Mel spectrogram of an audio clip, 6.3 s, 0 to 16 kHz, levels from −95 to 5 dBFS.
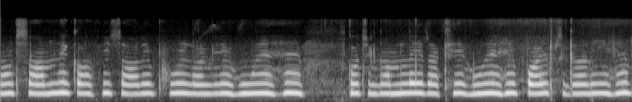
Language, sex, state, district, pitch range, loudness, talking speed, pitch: Urdu, female, Bihar, Saharsa, 325-345 Hz, -15 LUFS, 150 wpm, 335 Hz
